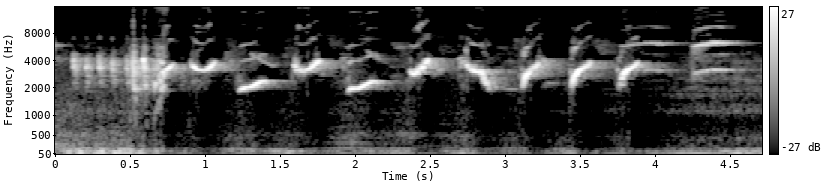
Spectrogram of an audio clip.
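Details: Kept greater green leafbird singing hard, offered as a lure to encourage young birds. After a burst of notes, upward-flicking whistled phrases repeat steadily about three times a second.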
